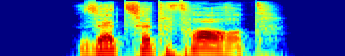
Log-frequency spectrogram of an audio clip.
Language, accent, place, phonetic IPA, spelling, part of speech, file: German, Germany, Berlin, [ˌzɛt͡sət ˈfɔʁt], setzet fort, verb, De-setzet fort.ogg
- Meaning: second-person plural subjunctive I of fortsetzen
